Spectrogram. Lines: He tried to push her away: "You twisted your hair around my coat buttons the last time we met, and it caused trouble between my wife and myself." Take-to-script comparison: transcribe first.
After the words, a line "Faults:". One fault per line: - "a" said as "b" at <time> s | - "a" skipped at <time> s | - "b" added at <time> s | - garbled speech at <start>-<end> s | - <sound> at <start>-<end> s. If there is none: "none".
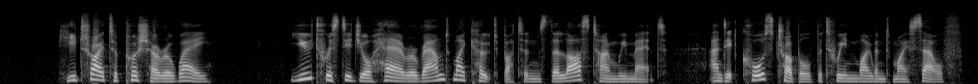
He tried to push her away: "You twisted your hair around my coat buttons the last time we met, and it caused trouble between my and myself."
Faults:
- "wife" skipped at 8.7 s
